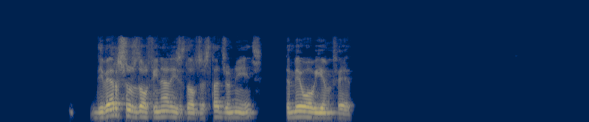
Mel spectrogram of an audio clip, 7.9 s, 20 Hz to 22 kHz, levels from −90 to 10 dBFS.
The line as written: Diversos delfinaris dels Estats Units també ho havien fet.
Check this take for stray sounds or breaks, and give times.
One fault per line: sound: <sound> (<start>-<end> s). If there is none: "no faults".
no faults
